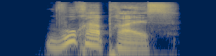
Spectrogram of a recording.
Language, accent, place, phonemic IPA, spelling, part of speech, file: German, Germany, Berlin, /ˈvuːxɐˌpʁaɪ̯s/, Wucherpreis, noun, De-Wucherpreis.ogg
- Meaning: exorbitant price, extortionate price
